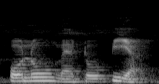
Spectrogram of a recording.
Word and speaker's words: onomatopoeia: The spelling and the pronunciation is little bit different, but keep in mind the pronunciation of this word is onomatopoeia.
